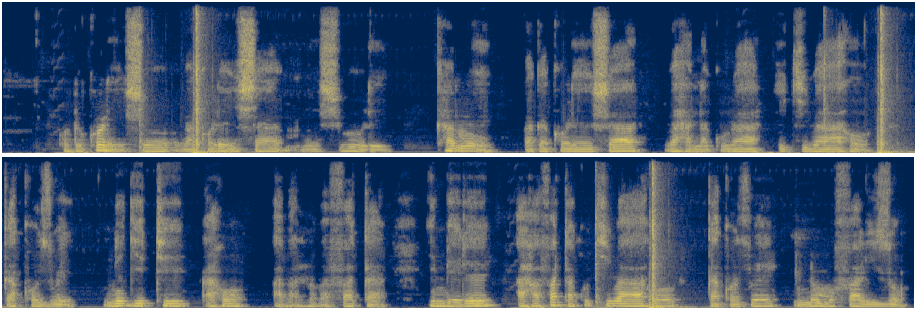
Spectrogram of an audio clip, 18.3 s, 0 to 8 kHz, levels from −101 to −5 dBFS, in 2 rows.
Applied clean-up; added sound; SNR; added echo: none; Slam / Wood; 10 dB; none.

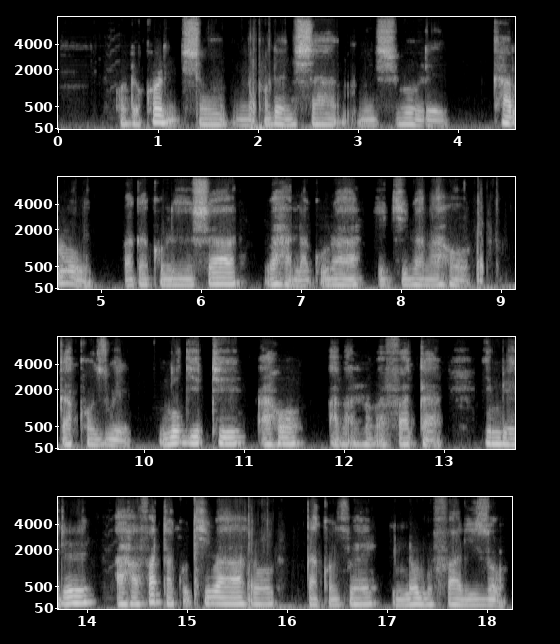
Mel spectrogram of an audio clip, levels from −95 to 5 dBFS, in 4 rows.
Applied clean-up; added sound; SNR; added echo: neural diffusion model UNIVERSE++.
